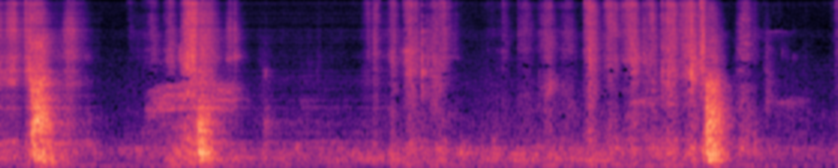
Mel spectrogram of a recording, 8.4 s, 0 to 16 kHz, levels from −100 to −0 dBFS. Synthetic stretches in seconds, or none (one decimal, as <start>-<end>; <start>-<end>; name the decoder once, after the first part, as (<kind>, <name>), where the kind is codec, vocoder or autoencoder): 0.0-1.0 (codec, SNAC); 1.9-3.9

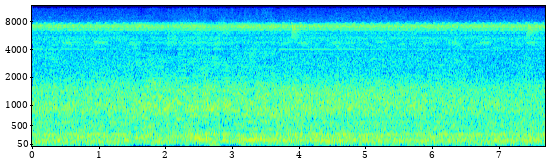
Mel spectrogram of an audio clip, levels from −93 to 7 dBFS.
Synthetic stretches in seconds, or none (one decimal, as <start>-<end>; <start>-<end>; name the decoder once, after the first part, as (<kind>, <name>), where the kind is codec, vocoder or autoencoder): 1.5-3.7 (codec, SNAC)

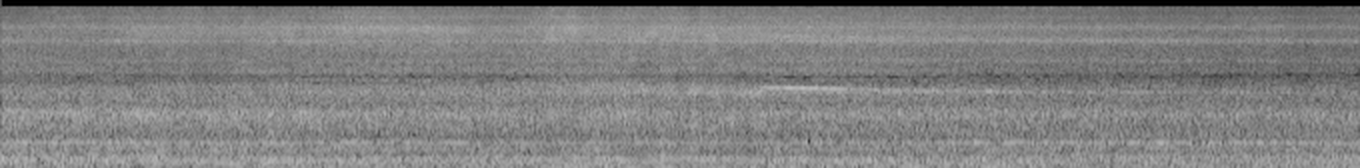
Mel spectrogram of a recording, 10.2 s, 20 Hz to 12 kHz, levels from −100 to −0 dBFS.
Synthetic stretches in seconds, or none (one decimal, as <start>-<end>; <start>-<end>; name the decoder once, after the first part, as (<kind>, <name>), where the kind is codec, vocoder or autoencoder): 1.0-2.2 (codec, SNAC); 4.0-5.7

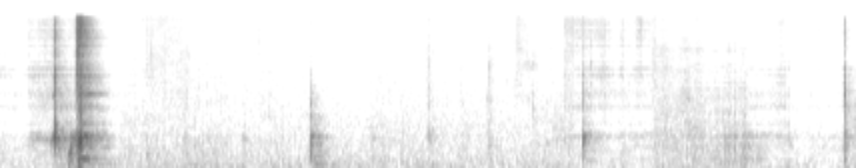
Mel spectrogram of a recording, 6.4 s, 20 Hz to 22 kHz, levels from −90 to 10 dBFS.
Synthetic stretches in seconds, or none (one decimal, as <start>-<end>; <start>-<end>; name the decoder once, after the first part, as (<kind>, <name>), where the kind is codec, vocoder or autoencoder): 0.0-0.9 (codec, SNAC); 4.3-4.9; 5.6-6.4

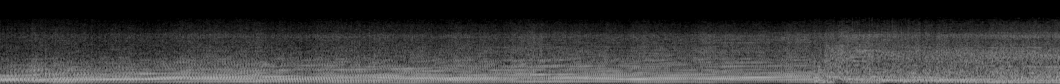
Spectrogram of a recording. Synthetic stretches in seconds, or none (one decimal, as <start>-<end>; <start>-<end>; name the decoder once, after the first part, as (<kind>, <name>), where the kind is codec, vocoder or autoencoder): 8.5-9.1 (codec, SNAC)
